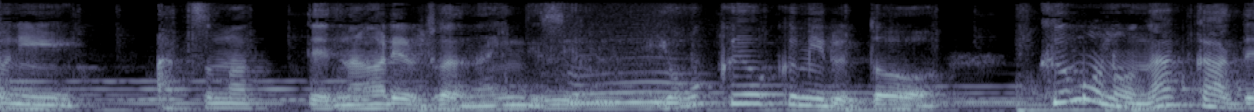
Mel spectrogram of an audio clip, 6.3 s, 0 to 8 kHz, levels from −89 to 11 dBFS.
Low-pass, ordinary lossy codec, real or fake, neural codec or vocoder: 7.2 kHz; none; real; none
